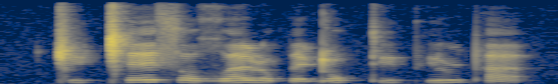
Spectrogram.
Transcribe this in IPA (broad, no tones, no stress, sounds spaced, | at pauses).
ǀ y ǀʰ ɛ s ɔ ʁʷ a ɭ ɔ p ɛ ɖ ɔ p tʼ y pʰ y ɳ pʰ a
